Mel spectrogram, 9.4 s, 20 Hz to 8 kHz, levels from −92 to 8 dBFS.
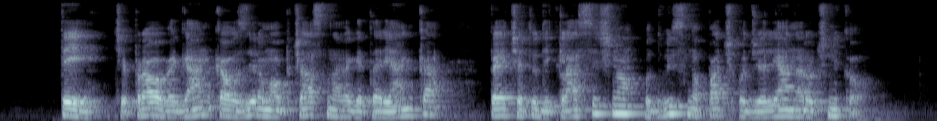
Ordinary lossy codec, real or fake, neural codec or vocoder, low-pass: none; real; none; 7.2 kHz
